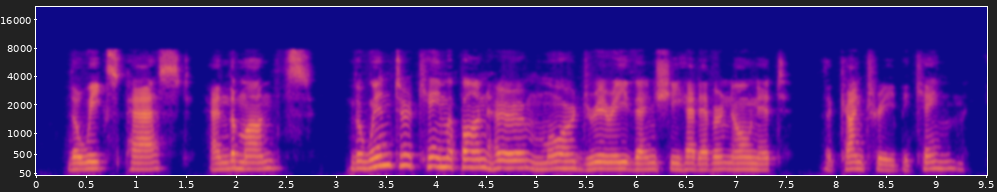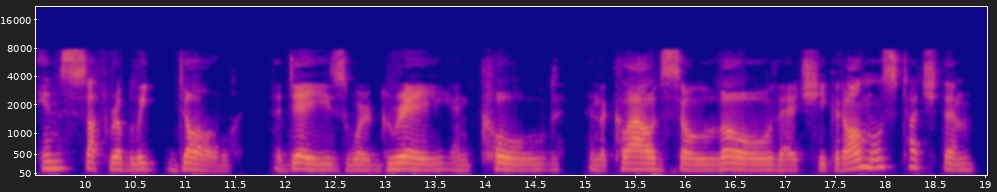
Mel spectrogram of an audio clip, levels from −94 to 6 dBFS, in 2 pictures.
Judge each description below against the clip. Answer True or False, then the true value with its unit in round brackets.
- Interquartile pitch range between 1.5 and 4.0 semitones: True (3.2 semitones)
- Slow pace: True (130 wpm)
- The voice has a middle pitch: True (145 Hz)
